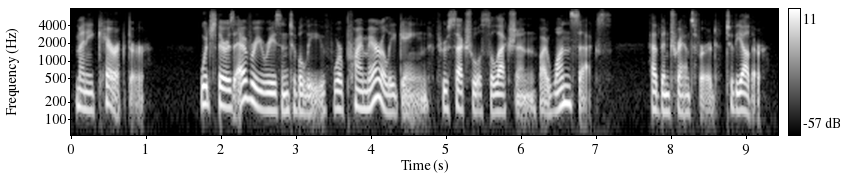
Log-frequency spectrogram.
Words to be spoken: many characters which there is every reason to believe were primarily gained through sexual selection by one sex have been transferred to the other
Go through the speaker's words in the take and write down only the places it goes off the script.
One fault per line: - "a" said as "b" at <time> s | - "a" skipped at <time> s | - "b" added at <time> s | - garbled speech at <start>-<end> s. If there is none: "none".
- "characters" said as "character" at 0.3 s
